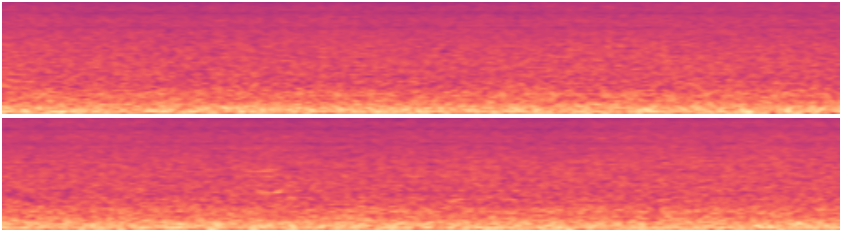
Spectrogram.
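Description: A large waterfall roars steadily close by.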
